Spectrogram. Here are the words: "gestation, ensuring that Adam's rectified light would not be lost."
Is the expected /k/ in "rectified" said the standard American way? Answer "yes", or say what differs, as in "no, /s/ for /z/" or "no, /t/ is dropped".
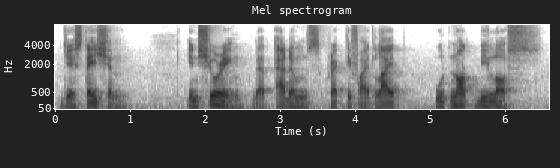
yes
